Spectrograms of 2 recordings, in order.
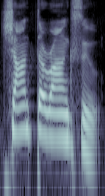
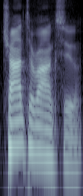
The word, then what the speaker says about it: Chantarangsu: Give me the pronunciation one more time. Chantarangsu. Chantarangsu.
